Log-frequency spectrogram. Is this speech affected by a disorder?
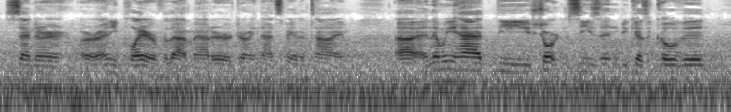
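No.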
